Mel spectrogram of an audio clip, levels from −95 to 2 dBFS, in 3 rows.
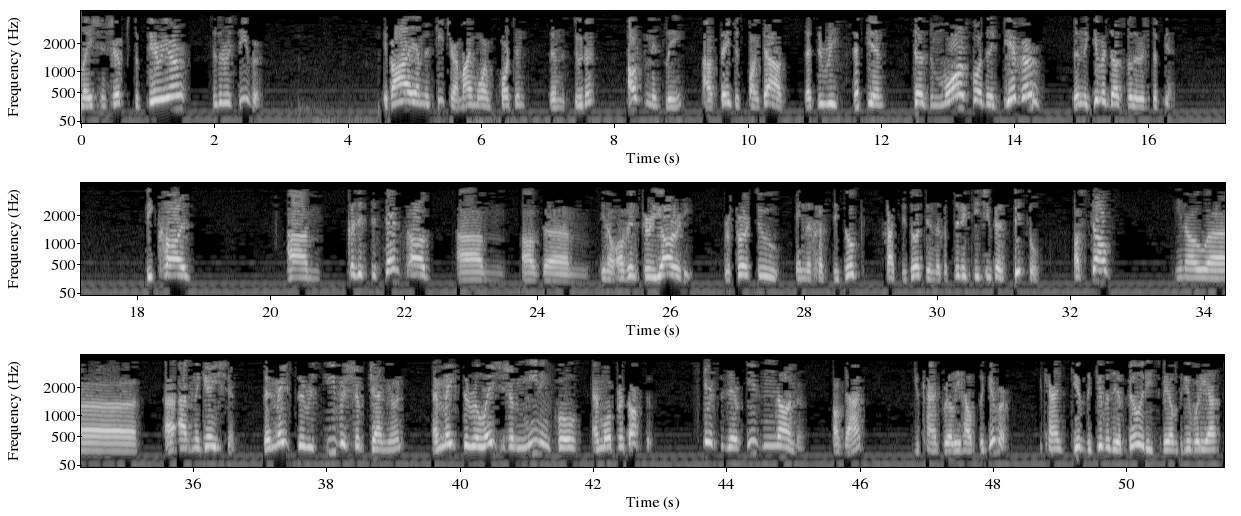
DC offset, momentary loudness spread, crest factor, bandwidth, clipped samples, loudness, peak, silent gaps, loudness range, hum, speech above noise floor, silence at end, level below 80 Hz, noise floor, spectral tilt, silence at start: under 0.1%; 13 LU; 16 dB; 3.8 kHz; under 0.1%; -23 LUFS; -8 dBFS; none; 5 LU; none; 34 dB; 0.1 s; -58 dBFS; -57 dBFS; -8.5 dB/octave; 0 s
